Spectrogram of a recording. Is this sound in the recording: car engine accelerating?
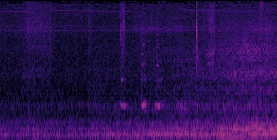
yes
